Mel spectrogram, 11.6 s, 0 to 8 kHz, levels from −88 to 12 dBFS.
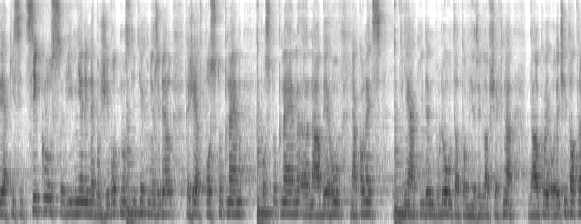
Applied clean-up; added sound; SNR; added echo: none; Bowed string instrument; 8 dB; reverberation time 0.3 s.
